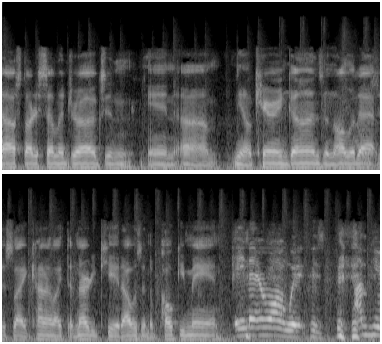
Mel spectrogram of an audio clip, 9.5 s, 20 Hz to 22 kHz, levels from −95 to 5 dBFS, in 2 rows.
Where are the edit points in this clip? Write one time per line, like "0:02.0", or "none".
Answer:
0:04.7
0:07.5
